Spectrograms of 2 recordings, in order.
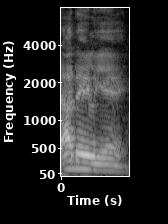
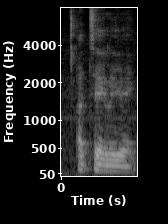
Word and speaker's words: atelier: aegis was good though atelier that's right adelie i'm missing some syllables thank you atelier thank you oh snap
